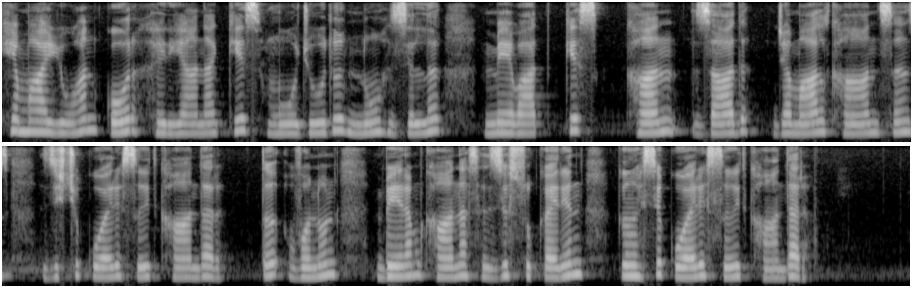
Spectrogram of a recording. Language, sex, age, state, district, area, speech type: Kashmiri, female, 30-45, Jammu and Kashmir, Kulgam, rural, read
